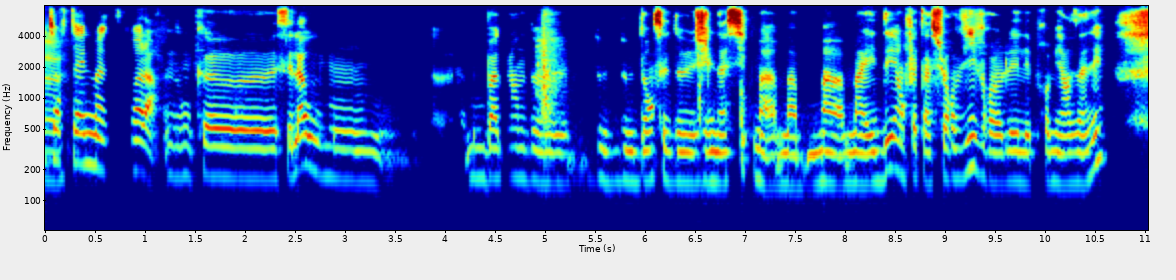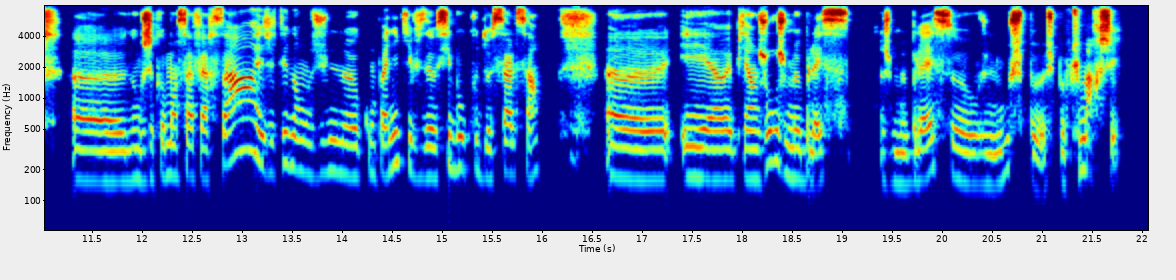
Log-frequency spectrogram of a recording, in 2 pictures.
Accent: France; je suis française

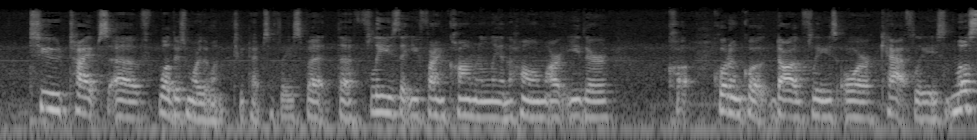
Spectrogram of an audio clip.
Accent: Minnesota, United States; accent: Minnesota; If you say it funny, just say it's my accent. That's a Minnesota accent.

